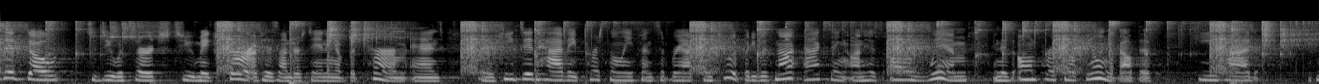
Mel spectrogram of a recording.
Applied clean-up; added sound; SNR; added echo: none; Gunshot, gunfire; 1 dB; none.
